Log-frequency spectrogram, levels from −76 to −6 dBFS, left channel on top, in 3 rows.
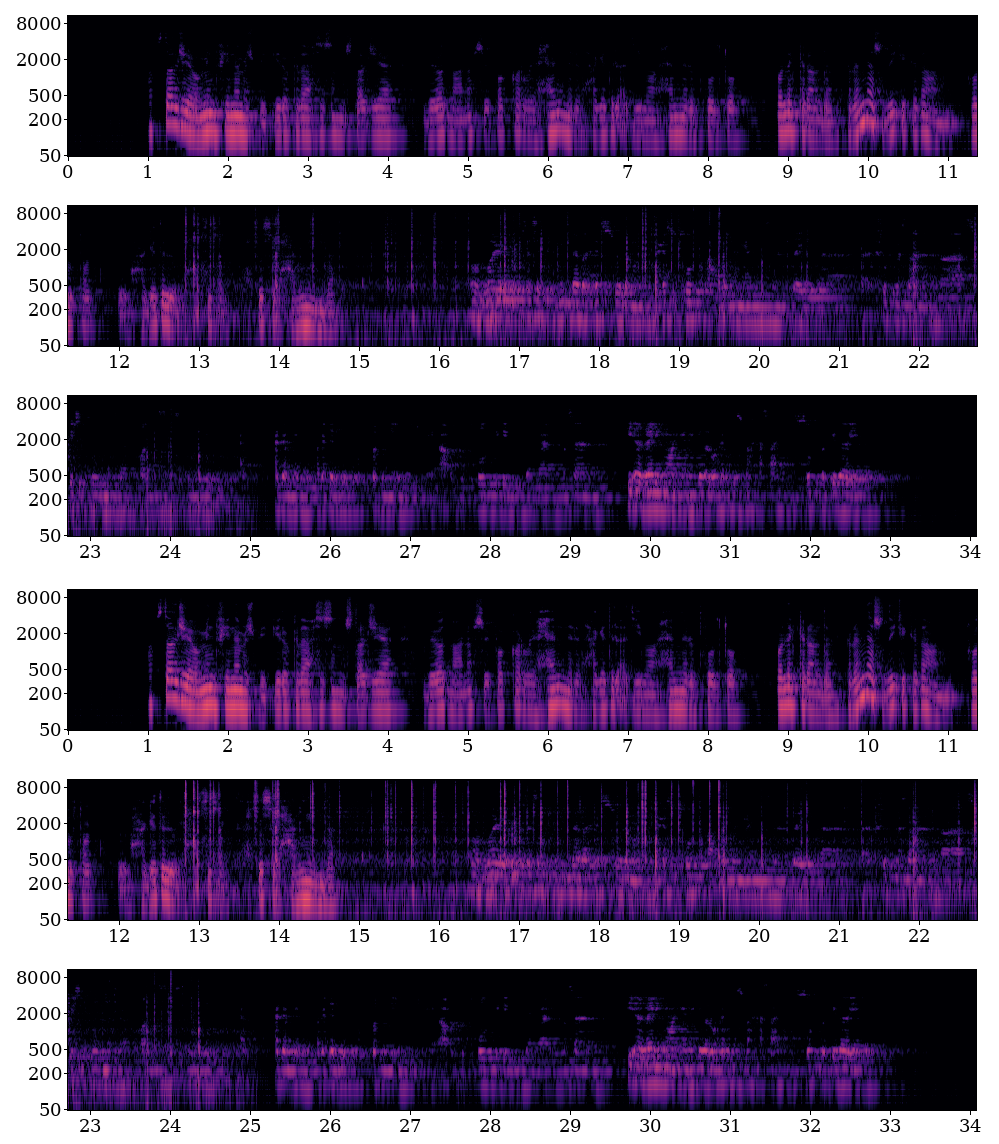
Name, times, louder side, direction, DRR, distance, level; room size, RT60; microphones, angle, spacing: voice 1, 1.0-8.4 8.9-11.7 12.0-14.8, right 3 dB, 40° right, 0.6 m, -46 dB
sound 1, 12.5-25.1, right 9 dB, 90° right, 0.8 m, -50 dB
voice 2, 16.4-25.0 25.3-26.2 26.5-29.3 29.7-32.6, equal, 80° left, 5.5 m, -50 dB
20.5 x 16.5 x 9.1 m
head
